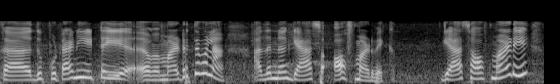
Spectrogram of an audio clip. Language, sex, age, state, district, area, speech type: Kannada, female, 30-45, Karnataka, Dharwad, urban, spontaneous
